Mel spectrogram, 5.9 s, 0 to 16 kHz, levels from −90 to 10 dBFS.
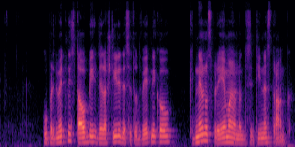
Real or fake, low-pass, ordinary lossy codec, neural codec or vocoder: real; 14.4 kHz; Opus, 16 kbps; none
